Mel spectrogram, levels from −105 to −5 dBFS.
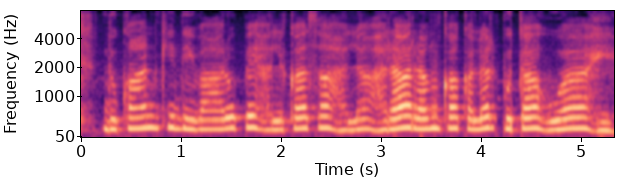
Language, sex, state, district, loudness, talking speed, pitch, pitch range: Hindi, female, Uttar Pradesh, Hamirpur, -17 LUFS, 155 wpm, 240 Hz, 220-250 Hz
